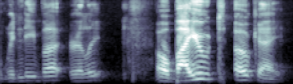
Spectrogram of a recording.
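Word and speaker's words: Butte: Butt. Windybutt. Really? Oh, Bayoot. Okay. It's like beautiful.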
